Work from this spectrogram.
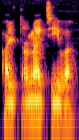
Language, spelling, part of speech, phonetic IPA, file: Russian, альтернатива, noun, [ɐlʲtɨrnɐˈtʲivə], Ru-альтернатива.ogg
- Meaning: alternative (a situation which allows a choice between two or more possibilities)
